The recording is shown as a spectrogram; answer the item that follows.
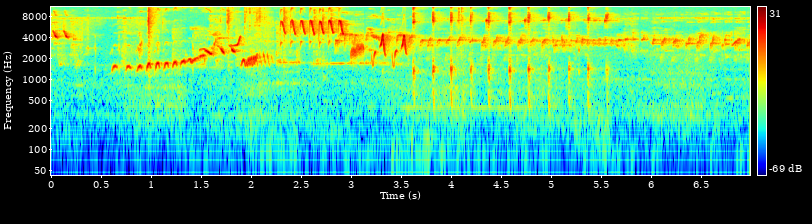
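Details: Asian brown flycatcher singing steadily, as a tutor recording for training songbirds: a rising buzzy trill climbs at the start, then fast high chirps and sharp repeated ticks run on at about four per second.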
